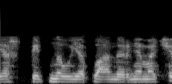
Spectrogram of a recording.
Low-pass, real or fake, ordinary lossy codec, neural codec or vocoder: 7.2 kHz; fake; MP3, 32 kbps; codec, 16 kHz, 6 kbps, DAC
